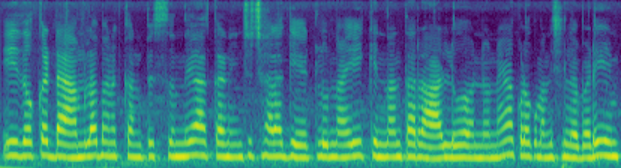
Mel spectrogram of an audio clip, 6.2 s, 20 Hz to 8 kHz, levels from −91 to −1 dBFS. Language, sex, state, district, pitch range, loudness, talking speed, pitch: Telugu, female, Andhra Pradesh, Krishna, 220-245 Hz, -12 LUFS, 195 wpm, 235 Hz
